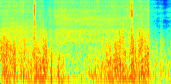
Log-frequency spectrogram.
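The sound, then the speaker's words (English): Steady roar of wind buffeting the microphone over the wash of ocean surf, recorded during a walk on a beach, loud and continuous, with a few sharper gusts before it drops off abruptly at the end. “Beautiful ocean of this.”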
